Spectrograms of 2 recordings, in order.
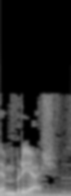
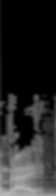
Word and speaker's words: embrague: Pero no se dice embriage, se dice embrague. – Embrague. Embriage no. – No.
